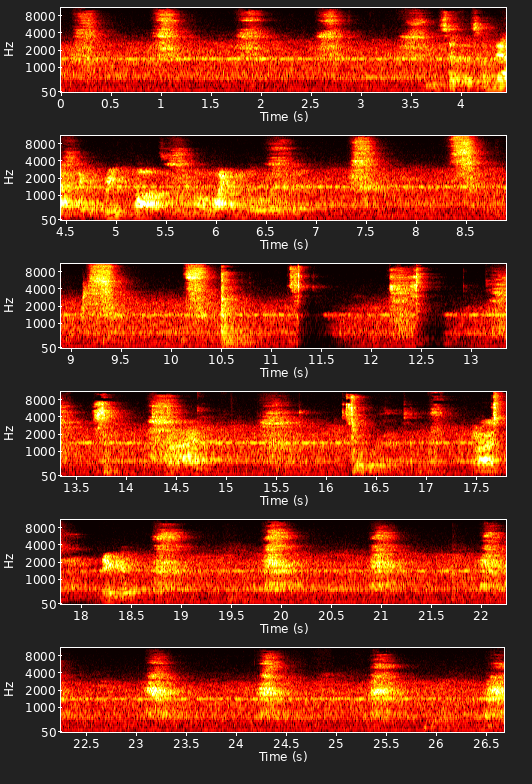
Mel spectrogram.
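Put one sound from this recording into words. A young man exhales sharply and rhythmically with each lift.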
